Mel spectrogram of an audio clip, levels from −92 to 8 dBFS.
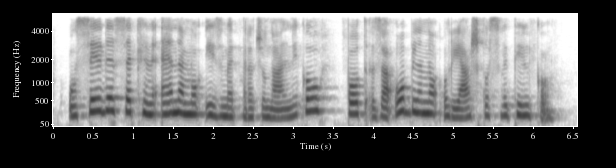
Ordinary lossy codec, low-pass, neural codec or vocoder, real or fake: none; 5.4 kHz; codec, 44.1 kHz, 2.6 kbps, SNAC; fake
